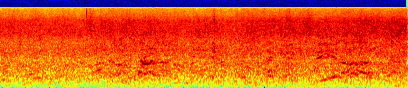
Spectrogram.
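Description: Fast river rapids rushing steadily, with faint voices a couple of times underneath.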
